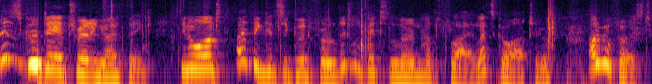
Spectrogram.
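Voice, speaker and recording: The put-on character voice rests at a middle pitch, swings very widely up and down, and moves at a fairly quick pace. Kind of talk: comic overacting. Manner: fussy, dramatic, complaining.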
